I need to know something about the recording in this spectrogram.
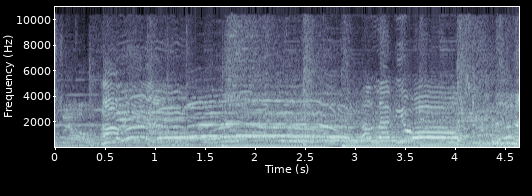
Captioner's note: everyone cheering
